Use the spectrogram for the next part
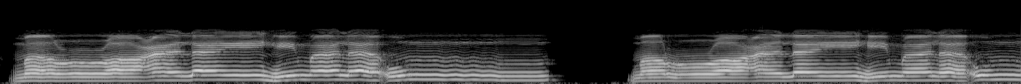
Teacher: Di sini hukum idgham bi gunnah, asalnya mala'un, datang mim jadi mala'um, terus masuk beserta dengung, kadar panjang dua harakat.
